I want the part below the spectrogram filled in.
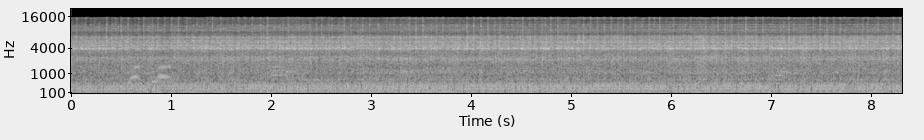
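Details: Small two-stroke agricultural sprayer engine, formerly bogging with no power on throttle, after carburetor cleaning and air/fuel screw adjustment: steady, even buzz with no bogging or surging; normal running.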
